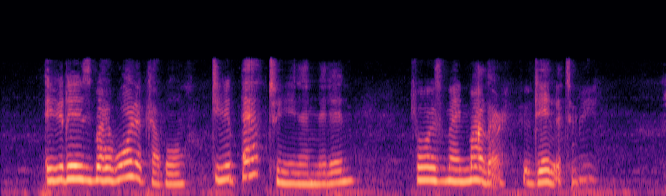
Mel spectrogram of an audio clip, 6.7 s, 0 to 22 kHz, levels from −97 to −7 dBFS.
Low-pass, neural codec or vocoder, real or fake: 7.2 kHz; codec, 24 kHz, 0.9 kbps, WavTokenizer, medium music audio release; fake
